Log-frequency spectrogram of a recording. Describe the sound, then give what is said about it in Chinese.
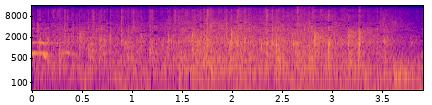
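Audience applause welcoming performers at a crosstalk comedy show, a thick, continuous patter of many clapping hands that holds at a steady, loud level throughout. “掌声有请。”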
